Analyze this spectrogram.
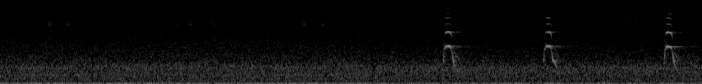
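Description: A Douglas squirrel gives three sharp, high chirps, each about a second apart, over a steady background hiss.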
